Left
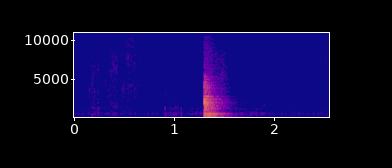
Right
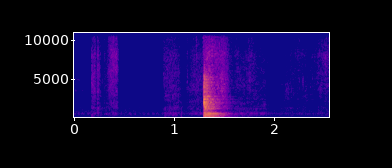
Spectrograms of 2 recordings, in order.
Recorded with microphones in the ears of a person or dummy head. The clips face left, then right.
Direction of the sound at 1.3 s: 10° right (ahead or behind).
